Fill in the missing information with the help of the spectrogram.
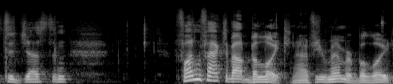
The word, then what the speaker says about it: Beloit: about Beloit, I have been told that the locals say the name of their city sounds like a quarter falling into a toilet bowl. Beloit.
